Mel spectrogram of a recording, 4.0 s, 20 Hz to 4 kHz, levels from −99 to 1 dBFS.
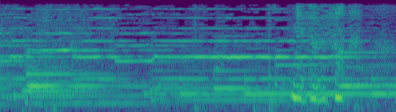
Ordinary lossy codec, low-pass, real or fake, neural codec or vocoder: none; 3.6 kHz; fake; vocoder, 44.1 kHz, 128 mel bands every 512 samples, BigVGAN v2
